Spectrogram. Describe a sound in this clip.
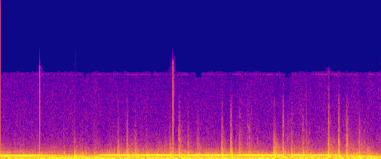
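Horse hooves thud on sandy ground at a gallop.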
